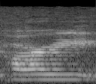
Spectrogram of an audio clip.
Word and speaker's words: Kari: So it's Kara and Kari, and we were meant to be together.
